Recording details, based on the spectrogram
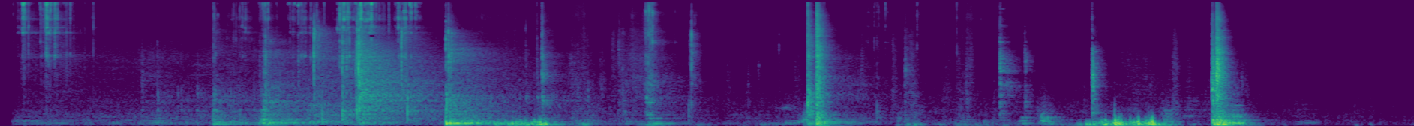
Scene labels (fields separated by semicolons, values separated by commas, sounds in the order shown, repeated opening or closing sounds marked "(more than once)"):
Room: hallway; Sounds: keys, door (more than once), wardrobe or drawer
